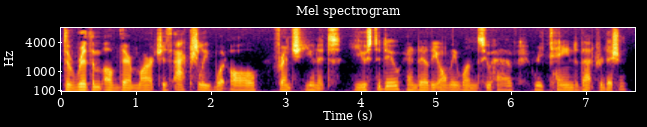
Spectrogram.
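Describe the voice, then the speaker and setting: A man in a mid-range voice, co-hosting a relaxed group chat. He slips in wry, dry quips, and the sound is close with no room echo. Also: medium pitch, moderate pace, few pauses. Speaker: podcast co-host. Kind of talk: casual roundtable chat.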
